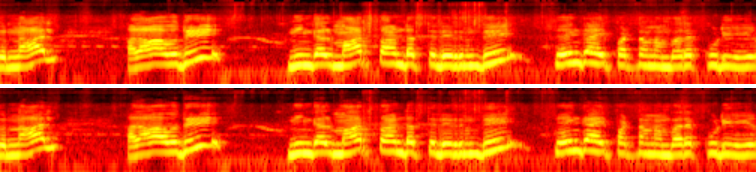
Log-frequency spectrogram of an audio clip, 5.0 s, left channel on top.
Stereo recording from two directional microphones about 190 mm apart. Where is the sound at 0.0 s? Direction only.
35° right (ahead or behind).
